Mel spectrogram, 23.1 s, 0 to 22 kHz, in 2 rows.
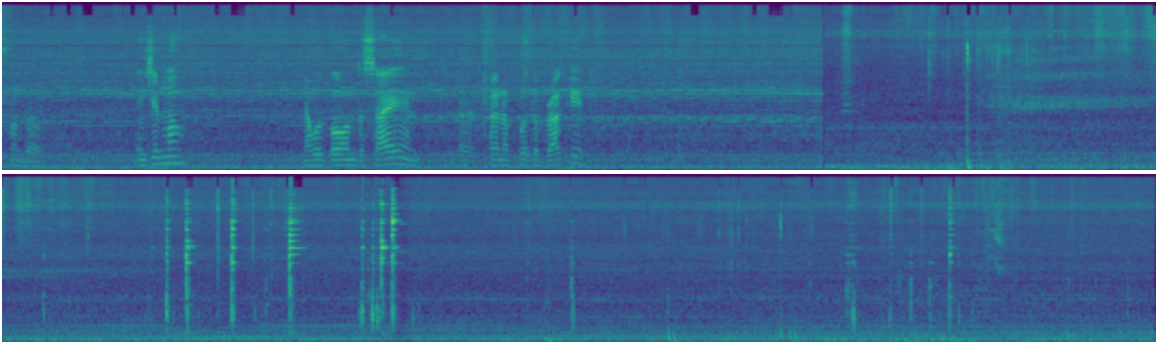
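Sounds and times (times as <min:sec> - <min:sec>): steady low hum: 0:00.0 - 0:23.0
metal clinks and knocks: 0:13.0 - 0:15.8, 0:18.7 - 0:21.7.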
